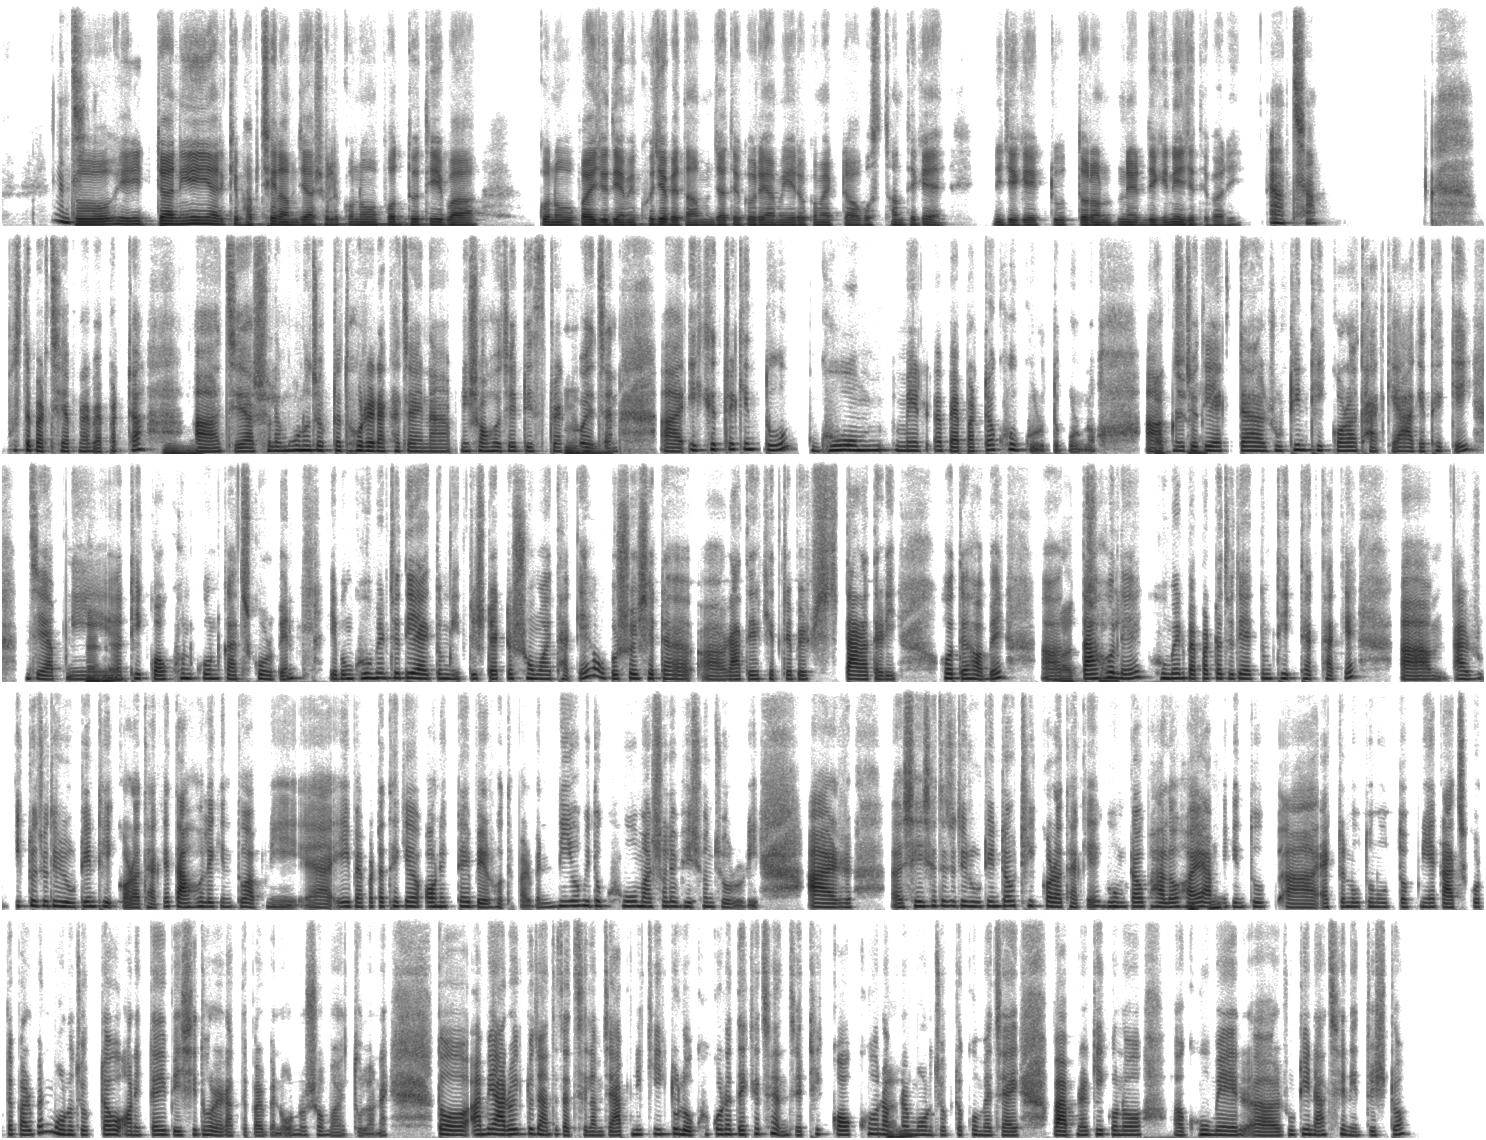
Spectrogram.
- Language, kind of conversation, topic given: Bengali, advice, মানসিক স্পষ্টতা ও মনোযোগ কীভাবে ফিরে পাব?
- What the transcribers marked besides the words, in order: other background noise; in English: "distract"; tapping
